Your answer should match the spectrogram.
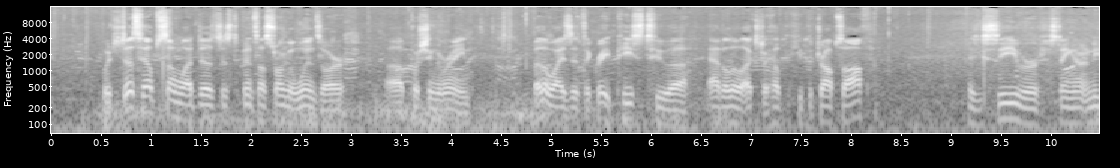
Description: Rain is falling and a man speaks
